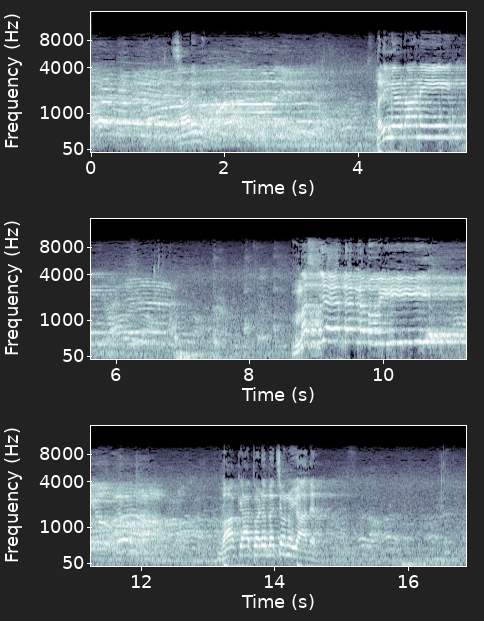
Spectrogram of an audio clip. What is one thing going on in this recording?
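A man chants loudly in a wailing voice over a loudspeaker in a large echoing space.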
